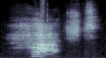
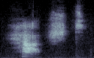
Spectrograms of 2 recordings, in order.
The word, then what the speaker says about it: hatched: Dinosaurs hatched from eggs. Hatched. What kind of ending do we hear there for ed? Hatched. It is making that same t sound like looked or stopped.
